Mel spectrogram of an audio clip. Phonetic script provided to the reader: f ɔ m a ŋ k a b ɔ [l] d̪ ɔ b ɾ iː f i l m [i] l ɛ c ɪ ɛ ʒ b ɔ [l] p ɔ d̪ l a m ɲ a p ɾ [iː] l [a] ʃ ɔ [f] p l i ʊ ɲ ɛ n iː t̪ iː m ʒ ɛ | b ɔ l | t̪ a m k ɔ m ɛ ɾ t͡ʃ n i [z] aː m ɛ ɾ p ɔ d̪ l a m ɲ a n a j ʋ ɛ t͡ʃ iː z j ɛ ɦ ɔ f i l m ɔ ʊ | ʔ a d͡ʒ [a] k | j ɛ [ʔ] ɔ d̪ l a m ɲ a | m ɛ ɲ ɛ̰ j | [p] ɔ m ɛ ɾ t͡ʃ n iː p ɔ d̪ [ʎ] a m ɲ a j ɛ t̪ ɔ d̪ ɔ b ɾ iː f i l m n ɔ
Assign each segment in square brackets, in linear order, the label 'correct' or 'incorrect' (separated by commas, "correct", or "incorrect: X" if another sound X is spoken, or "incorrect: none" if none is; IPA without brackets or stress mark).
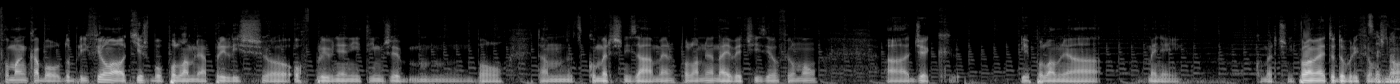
correct, incorrect: a, correct, correct, incorrect: i, correct, correct, incorrect: ɛ, incorrect: p, incorrect: k, incorrect: l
